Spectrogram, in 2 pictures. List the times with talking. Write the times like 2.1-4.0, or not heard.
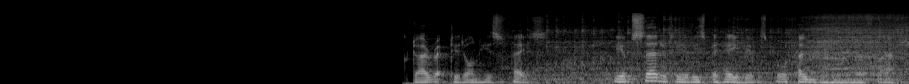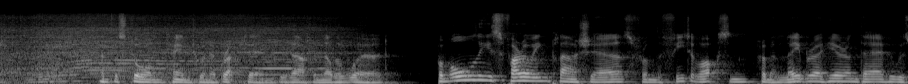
4.0-9.1, 9.9-18.1.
